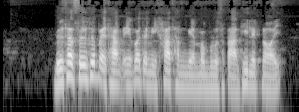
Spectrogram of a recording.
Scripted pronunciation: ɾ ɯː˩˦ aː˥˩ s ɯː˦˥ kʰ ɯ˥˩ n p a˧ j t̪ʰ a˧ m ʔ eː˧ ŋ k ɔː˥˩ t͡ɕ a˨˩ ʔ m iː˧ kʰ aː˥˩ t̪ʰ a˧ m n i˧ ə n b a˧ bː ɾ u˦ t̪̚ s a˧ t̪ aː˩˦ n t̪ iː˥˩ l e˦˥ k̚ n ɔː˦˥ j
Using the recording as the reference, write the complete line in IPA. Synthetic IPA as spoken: ɾ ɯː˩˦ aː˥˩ s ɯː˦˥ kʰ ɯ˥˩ n p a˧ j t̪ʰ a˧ m ʔ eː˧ ŋ k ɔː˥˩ t͡ɕ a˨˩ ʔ m iː˧ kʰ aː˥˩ t̪ʰ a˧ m n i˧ ə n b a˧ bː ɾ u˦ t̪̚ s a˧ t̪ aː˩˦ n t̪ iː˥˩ l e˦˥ k̚ n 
